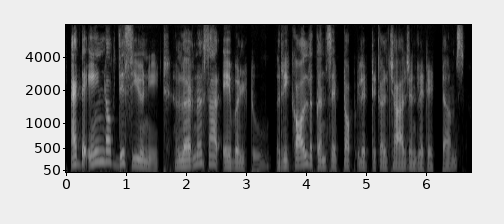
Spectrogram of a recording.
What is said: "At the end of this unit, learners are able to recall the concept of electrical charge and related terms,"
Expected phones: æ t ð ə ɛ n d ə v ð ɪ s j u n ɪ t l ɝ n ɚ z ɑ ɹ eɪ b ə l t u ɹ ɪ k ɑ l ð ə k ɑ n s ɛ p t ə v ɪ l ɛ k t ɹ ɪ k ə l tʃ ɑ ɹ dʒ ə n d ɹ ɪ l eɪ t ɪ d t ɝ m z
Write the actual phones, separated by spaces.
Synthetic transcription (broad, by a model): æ t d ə ɛ n d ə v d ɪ s j u n ɪ t l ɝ n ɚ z ɑ ɹ eɪ b ə l t u ɹ ɪ k ɑ l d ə k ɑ n s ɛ p t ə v ɪ l ɛ k t ɹ ɪ k ə l tʃ ɑ ɹ dʒ ə n d ɹ ɪ l eɪ t ɪ d t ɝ m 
